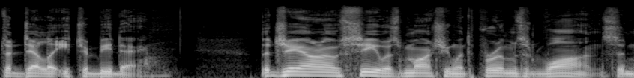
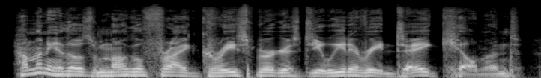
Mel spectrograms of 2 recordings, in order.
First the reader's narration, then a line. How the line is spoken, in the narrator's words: sneered Theo Panos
